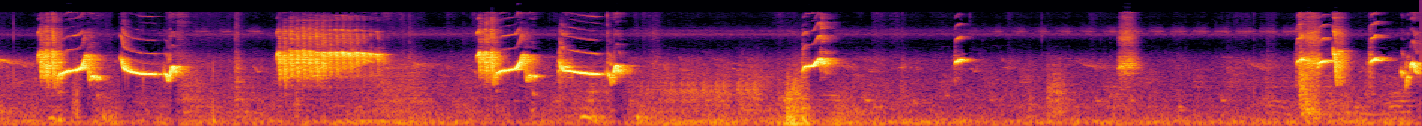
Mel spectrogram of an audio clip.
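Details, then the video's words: White-rumped shama coming into breeding condition, loud high whistled phrases with sharp downslurred notes and one harsh rasping burst, delivered in separate bursts over a low background hum. "Pertanda Burung Kacer Mulai Birahi"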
